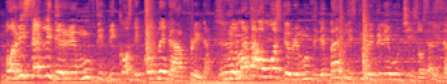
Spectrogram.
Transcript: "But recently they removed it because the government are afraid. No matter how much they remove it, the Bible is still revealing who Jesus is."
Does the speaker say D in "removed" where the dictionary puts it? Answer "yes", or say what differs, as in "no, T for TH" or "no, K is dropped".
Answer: yes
